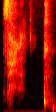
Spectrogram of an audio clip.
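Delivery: barely-voiced whisper, close to tears; whispered sorry. Real, not acted. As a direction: breathe the apology out almost silently. Apologizing after emotional speech.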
